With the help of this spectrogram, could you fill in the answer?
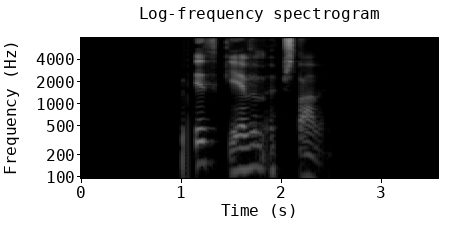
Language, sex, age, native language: Icelandic, male, 30-39, Icelandic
